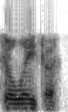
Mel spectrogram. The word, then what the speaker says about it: Olathe: Is it Olathe? Am I saying it wrong? – It's Olathe.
